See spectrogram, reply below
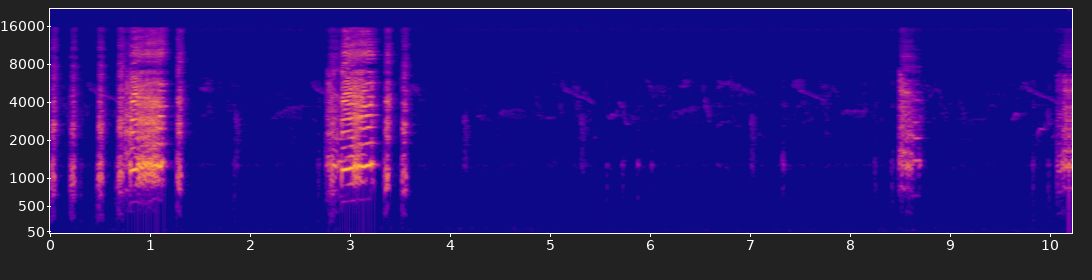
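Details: Red junglefowl lured in: a few sharp clucks around two loud raspy squawks early on, then near silence with faint ticks, and a later shorter harsh squawk.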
